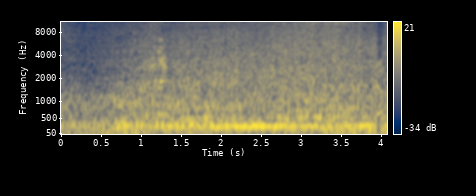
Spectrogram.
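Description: Heavy truck driving past close by on a busy road, its engine a steady low drone over general traffic noise, growing louder as it draws level.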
